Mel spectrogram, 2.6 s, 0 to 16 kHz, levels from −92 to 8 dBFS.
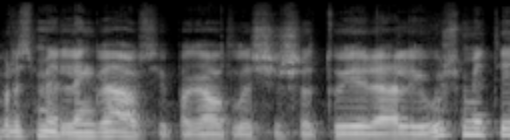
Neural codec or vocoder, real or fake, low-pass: none; real; 14.4 kHz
